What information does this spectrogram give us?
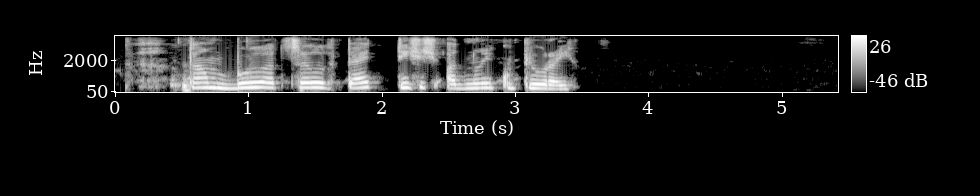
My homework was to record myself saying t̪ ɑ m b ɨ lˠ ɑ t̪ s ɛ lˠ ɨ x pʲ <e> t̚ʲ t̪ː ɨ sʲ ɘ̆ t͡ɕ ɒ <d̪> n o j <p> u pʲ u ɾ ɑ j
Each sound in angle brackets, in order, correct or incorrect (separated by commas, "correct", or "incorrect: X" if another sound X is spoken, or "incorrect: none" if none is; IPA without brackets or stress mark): incorrect: æ, correct, incorrect: k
